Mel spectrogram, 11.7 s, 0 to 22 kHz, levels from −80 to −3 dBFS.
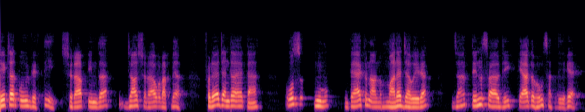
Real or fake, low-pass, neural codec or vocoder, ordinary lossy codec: fake; none; codec, 16 kHz, 0.5 kbps, X-Codec, HuBERT features, trained on balanced general audio; none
